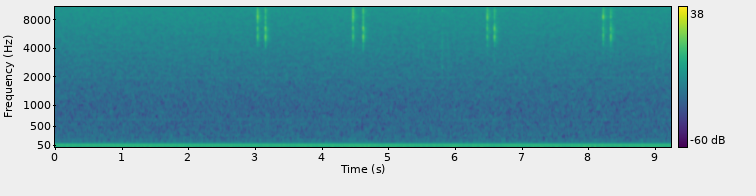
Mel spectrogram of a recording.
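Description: Computer mouse clicking four times, each a quick press-and-release double click, about three, four and a half, six and a half and eight seconds in, over a steady low hum.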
